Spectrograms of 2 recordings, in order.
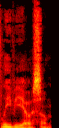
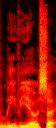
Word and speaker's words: Leviosa: Because you mispronounced the incantation. If I remember correctly, the spell you uttered was Leviosum. Ron repeated Leviosa and Leviosum twice, furrowing his brow in confusion.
